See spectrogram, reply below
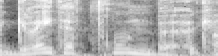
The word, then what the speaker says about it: Greta Thunberg: Greta Thunberg. – Oh, yes, beautifully pronounced.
